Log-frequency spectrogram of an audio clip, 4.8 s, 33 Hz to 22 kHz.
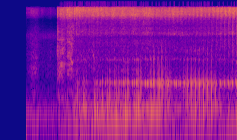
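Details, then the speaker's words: Honda Civic EF with swapped B18C4 and OBX individual throttle bodies: catches after brief crank, revs with uneven lumpy pulse about three beats a second; rough under throttle, owner suspects nonstandard ECU setup, unconfirmed. "so I think it's just because it's so out of standard that it's just not running very well so I'm going to get a different e you and check how that runs"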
